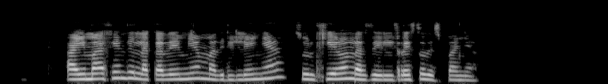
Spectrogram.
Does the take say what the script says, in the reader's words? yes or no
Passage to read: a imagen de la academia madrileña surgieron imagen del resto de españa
no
